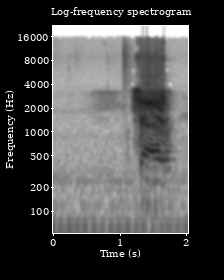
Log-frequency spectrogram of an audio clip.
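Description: Speech only: after a quiet pause with a low steady hum, a man says "so" a little over a second in.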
